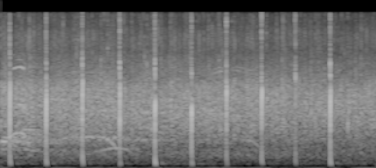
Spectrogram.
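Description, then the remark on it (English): Audience applause for the young people at the Kent County Juvenile Detention Facility during a sermon: a steady wash of clapping hands, with sharp individual claps standing out at a quick, even rhythm throughout. No voices can be heard. “Let them know that you love them just by way of applause.”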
